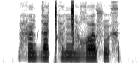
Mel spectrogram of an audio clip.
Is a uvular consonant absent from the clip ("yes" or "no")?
no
